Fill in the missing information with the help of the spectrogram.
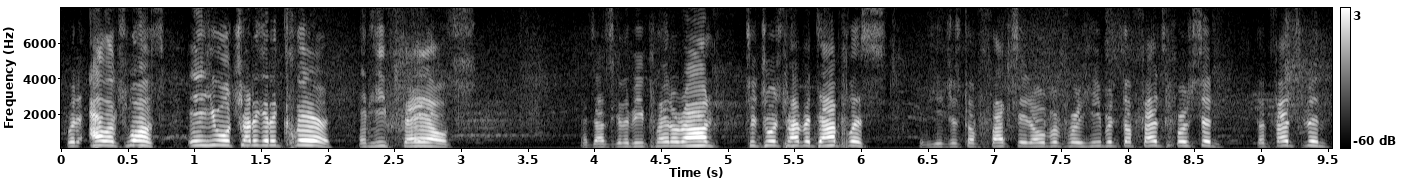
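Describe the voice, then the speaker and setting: A young man calling live hockey play-by-play, excitable and quick, stumbling over names as he goes. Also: very high-pitched, rough recording. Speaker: play-by-play announcer.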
